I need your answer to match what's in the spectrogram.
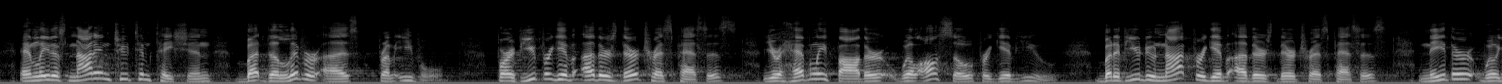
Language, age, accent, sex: English, 50-69, American, male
